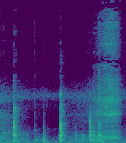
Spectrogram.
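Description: Light clicks and knocks of wooden briar pipes against a wooden pipe rack as a pipe is lifted out of it, followed by a short rubbing rustle near the end.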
